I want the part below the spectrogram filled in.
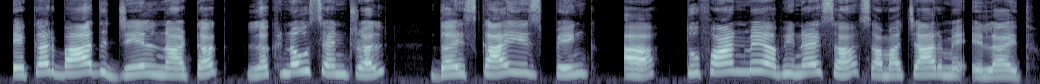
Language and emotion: Maithili, neutral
